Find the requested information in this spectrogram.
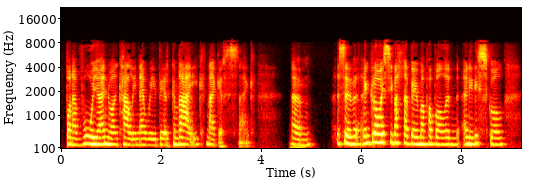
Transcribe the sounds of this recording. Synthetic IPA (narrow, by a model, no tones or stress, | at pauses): b̥ɔnavuːɨɔɛnwankʰalˠinɛwɪðɪrɡəmrajɡnaɡɪrsna̰ɡ̥ | əːm | sɨðənɡrɔɨsivaɬabewmapʰɔbɔlˠənəniðɪskʊlˠ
